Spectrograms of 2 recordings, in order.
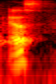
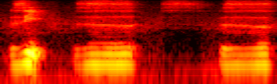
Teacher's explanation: With Z, you can feel the vibration. That's your vocal cords vibrating very rapidly.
